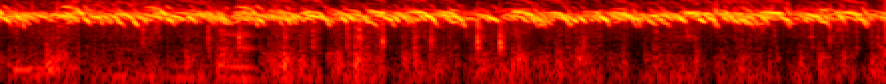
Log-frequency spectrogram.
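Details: Domestic chicks pecking at a small white jeep toy keep up constant high-pitched peeping, many short falling chirps overlapping, with low hum and pecking clicks underneath.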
